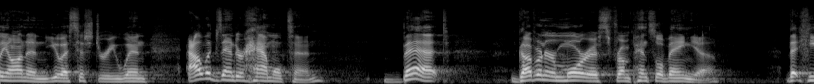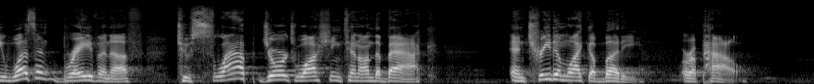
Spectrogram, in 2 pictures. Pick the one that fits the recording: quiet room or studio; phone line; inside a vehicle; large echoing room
large echoing room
